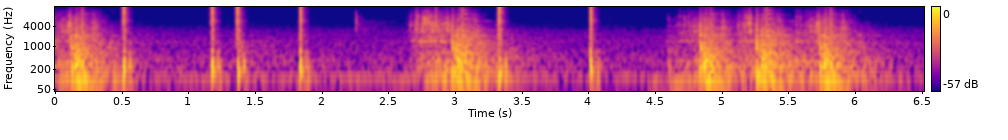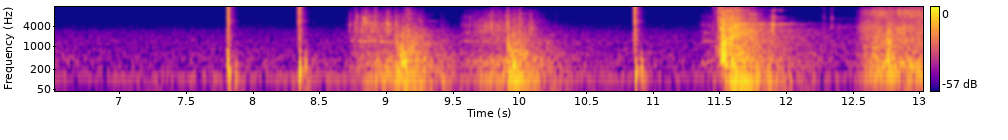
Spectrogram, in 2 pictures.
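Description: Heavy stone panels grind and clunk as they rotate.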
